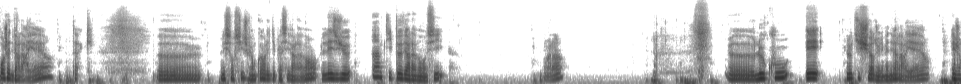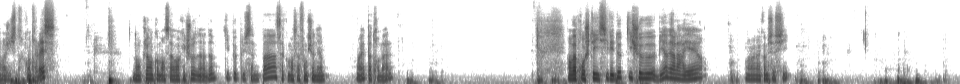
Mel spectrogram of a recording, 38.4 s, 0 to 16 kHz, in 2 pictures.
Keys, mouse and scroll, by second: 0.2-1.3 drag, 1.4 shift+middle click, 2.2 shift+middle click, 2.4 click, 2.8 click, 4.2 click, 4.8 shift+click, 5.7 click, 6.6 click, 7.6 click, 8.6 shift+click, 9.6-10.8 drag, 10.9-13.7 middle drag, 13.8 shift+middle click, 14.4 shift+scroll down 1, 14.5 shift+middle click, 15.3 click, 16.9 shift+click, 17.9-19.1 drag, 19.8 ctrl+s, 20.0 scroll down 2, 20.3 click, 22.3 shift+click, 23.3-24.8 shift+drag, 25.3-27.4 drag, 27.5 shift+click, 28.4-30.0 middle drag, 30.0 shift+click, 31.1 click, 31.8 shift+click, 32.2 shift+click, 33.3-34.6 drag, 35.2 shift+click, 37.2 Tab, 37.9 scroll down 2, 38.1-38.4 drag.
